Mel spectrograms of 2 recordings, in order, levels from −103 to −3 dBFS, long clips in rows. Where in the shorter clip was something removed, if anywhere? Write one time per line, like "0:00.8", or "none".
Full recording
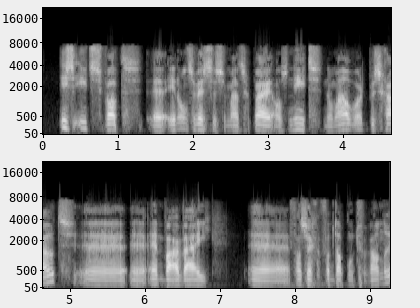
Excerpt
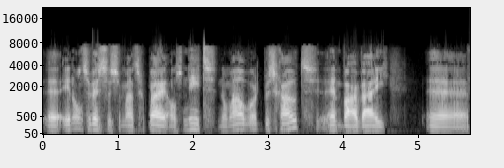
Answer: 0:03.8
